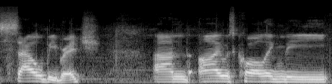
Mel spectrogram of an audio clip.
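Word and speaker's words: Sowerby Bridge: name properly so yeah I've been calling it soby Bridge apparently it's saby bridge and I was calling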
